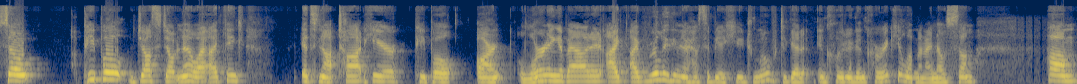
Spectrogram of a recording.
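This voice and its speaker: With an American accent, a woman in a normal speaking voice talks at a fairly slow pace, her medium pitch showing ordinary pitch variation. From United States. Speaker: activist and writer, panelist. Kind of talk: panel discussion answer.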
